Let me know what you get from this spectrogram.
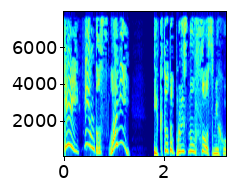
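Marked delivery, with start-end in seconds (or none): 0.0-1.3 shrill, thin, tiny piping voice, very high pitch. Narrator reading someone calling out to a cat: thin shrill little voice. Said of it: "тонкий пронзительный голосок".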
